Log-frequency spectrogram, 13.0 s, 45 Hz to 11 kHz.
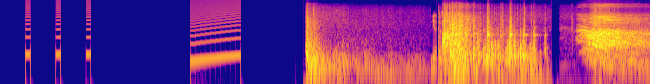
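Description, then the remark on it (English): Three quick electronic beeps and a rising tone, then a bowling ball with too much hook rumbles down the lane on the first ball of the tenth frame and smashes loudly into the pins, knocking down nine and leaving the 6 pin standing, followed by another short burst of clattering noise. “The ball had too much hook. Your ball hit 2 lanes to the left of the mark. 9 pins were knocked down with your first ball.”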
